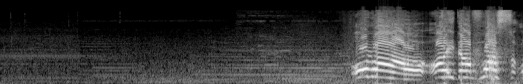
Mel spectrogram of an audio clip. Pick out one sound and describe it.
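A train horn blares close by.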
